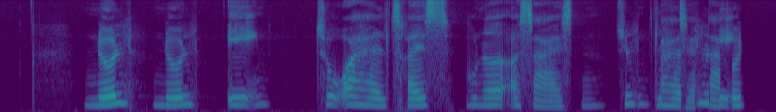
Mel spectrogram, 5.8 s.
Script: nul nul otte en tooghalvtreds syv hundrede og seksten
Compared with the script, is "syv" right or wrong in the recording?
wrong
